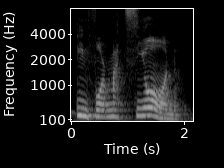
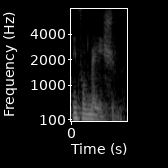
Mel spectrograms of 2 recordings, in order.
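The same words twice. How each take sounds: First: The ending is pronounced like "tsion". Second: The ending is pronounced like "shun". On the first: The speaker calls it right. "it should be like Zion pronounced" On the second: The speaker calls it wrong. "We don't say anymore"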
